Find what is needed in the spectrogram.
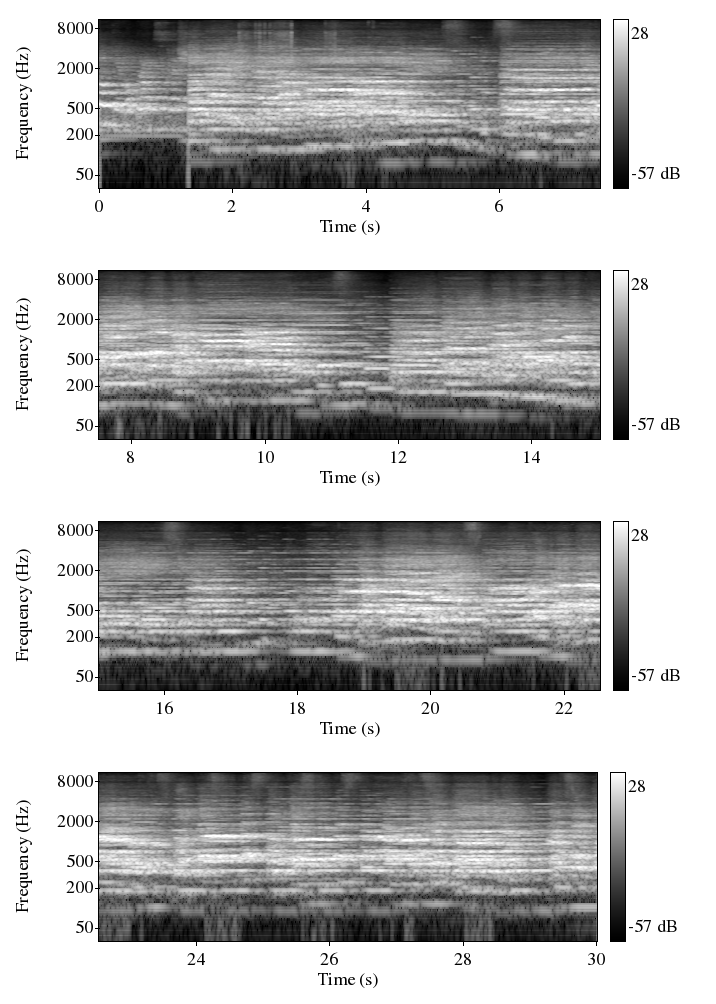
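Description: Mixed choir of women's and men's voices singing in long phrases, easing off briefly every few seconds between them.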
